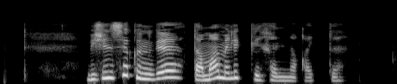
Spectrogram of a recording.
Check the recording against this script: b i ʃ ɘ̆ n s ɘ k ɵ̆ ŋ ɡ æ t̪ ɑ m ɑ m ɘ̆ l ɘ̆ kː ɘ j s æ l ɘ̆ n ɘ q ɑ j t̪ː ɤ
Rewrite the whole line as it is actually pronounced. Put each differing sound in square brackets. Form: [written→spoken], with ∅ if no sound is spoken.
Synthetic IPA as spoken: b i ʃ ɘ̆ n s ɘ k ɵ̆ ŋ ɡ æ t̪ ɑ m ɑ m ɘ̆ l ɘ̆ kː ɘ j [s→χ] æ l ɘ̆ n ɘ q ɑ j t̪ː ɤ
